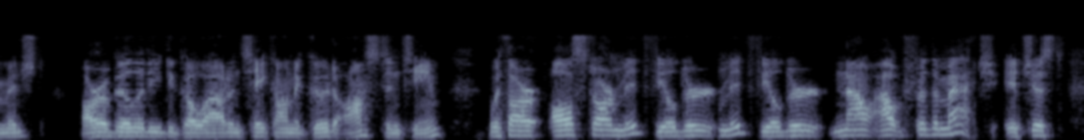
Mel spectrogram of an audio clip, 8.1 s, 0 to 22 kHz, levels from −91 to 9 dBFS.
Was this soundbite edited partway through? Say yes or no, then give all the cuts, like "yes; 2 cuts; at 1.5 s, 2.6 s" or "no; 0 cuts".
yes; 1 cut; at 5.4 s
